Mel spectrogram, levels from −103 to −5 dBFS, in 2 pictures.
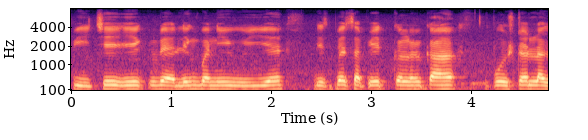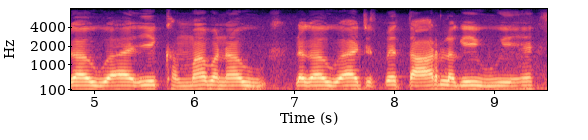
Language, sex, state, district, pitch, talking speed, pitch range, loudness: Hindi, male, Rajasthan, Nagaur, 130 Hz, 175 wpm, 130-135 Hz, -14 LUFS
